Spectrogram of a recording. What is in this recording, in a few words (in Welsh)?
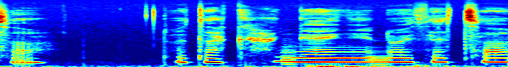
"cangen", Welsh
